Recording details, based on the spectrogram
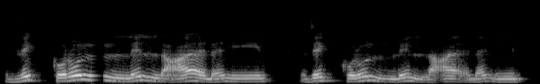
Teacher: we don't hear the na of dhikrun. We say dhikrul lil alameen, and we don't use our nose. We don't use our nose, because nose is a quality of na.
